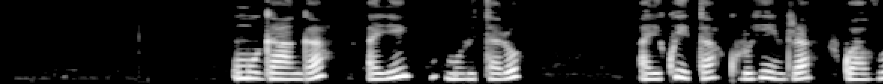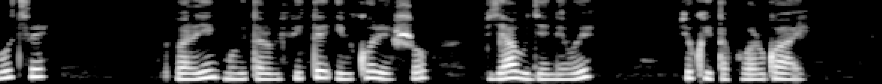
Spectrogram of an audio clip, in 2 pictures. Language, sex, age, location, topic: Kinyarwanda, female, 18-24, Kigali, health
